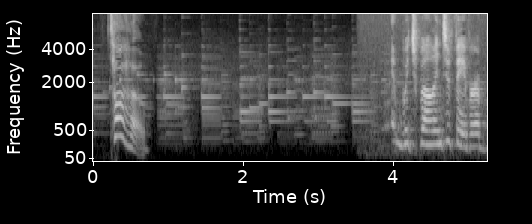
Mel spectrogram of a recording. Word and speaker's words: Tahoe: And it sounded like da-o, Tahoe.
